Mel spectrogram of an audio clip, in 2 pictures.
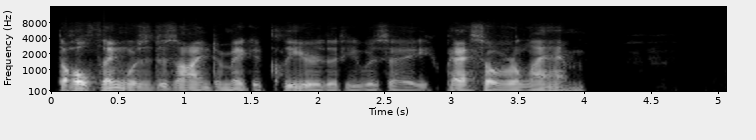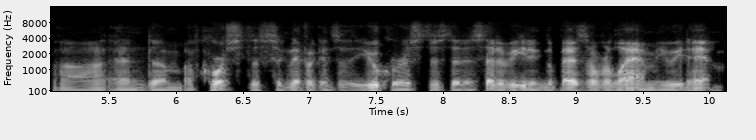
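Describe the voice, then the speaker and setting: A man speaking reflectively as a guest expert in a live-stream conversation, musing and emphatic, halting and repeating phrases. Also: extremely low pitch, fairly even intonation, no echo, dull audio.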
